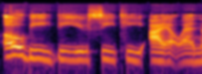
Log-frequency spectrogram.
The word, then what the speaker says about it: obduction: Uh, uh, it's and it's that's spelled O B D U C T I O N, not A B,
